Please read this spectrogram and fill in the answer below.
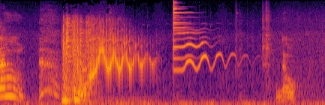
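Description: Cartoon-style comedy sound effects: a wobbling upward sweep about a second in, then a sharp click followed by a springy "boing" whose pitch wavers and fades out over about a second.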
